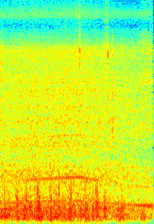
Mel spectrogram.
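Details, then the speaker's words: Radiator cooling fan motor on an overheating car, powered directly with a power probe with the relay/resistor harness bypassed: a steady, even whirring hum with no scraping or ticking. Fan works normally. "if you get power directly to the fan it should turn on sorry i'm making bad connection here but there it goes"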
